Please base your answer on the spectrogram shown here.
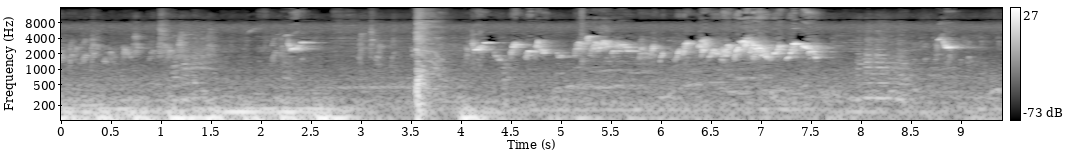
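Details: Hobby-kept red-whiskered bulbul gives scattered chirps, then a sharp knock, followed by a long, lively run of tumbling whistled notes; low rumbling thumps fill the first seconds.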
